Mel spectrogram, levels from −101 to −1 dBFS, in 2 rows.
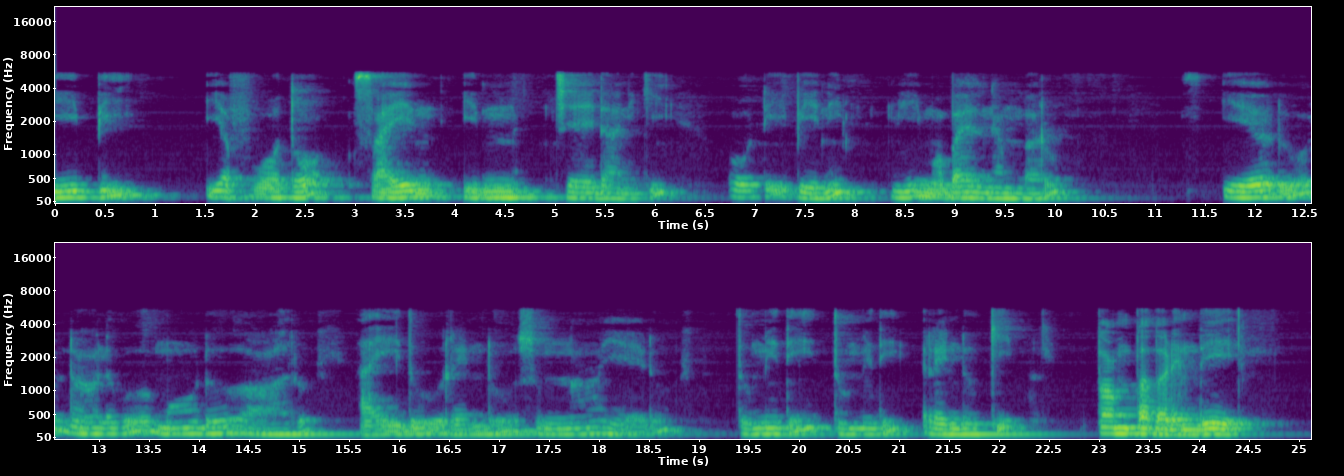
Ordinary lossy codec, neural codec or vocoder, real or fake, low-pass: none; none; real; 5.4 kHz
